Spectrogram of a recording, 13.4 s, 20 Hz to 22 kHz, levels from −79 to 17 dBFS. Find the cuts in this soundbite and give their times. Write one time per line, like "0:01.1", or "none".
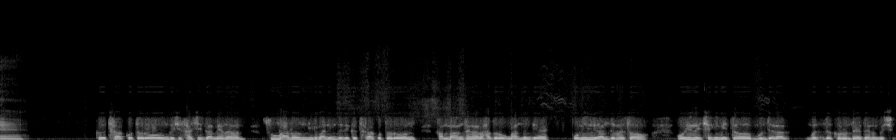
0:10.4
